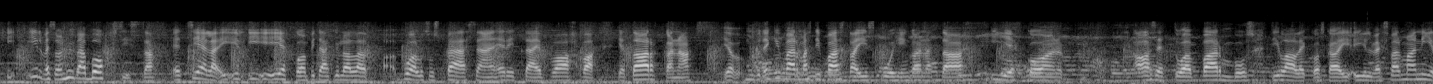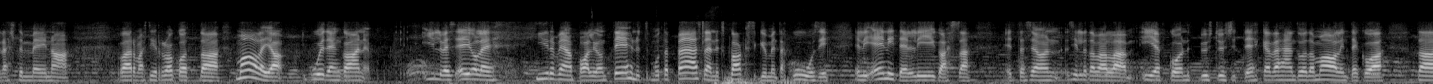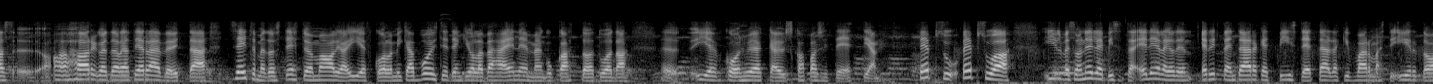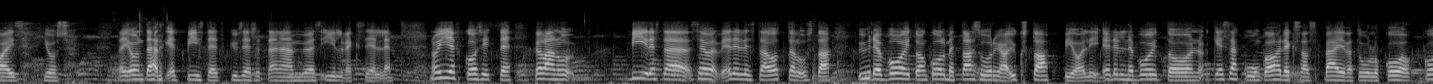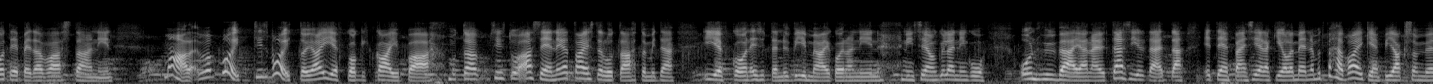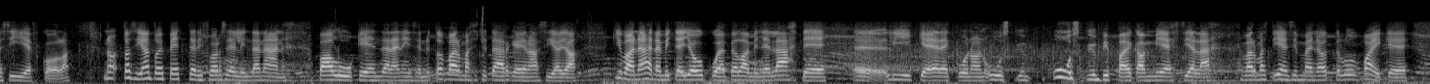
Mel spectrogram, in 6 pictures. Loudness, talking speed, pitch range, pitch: -22 LUFS, 145 wpm, 185-225 Hz, 200 Hz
